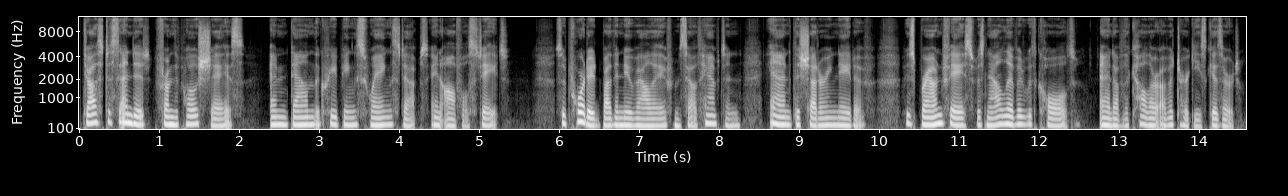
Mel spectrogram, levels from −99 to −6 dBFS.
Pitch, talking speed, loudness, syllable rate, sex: 175 Hz, 175 wpm, -21 LUFS, 4.9 syllables/s, female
